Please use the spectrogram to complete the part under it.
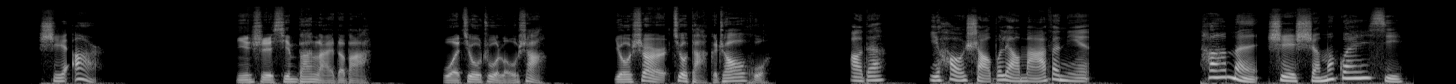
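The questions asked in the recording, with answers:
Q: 他们是什么关系?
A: 邻居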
